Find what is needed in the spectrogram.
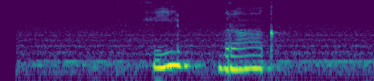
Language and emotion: Russian, sad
